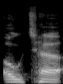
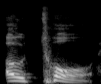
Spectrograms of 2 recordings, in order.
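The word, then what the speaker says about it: auteur: brilliant otter artist filmmaker and by the way for everyone in America please can we stop calling otter an old tour it's not t-o-u-r it's not right biggest pet peeves after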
